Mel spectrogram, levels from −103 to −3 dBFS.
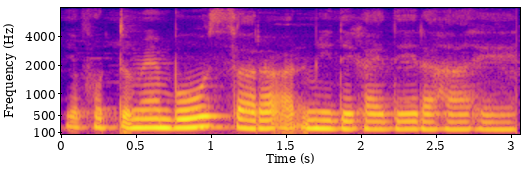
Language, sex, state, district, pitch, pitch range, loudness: Hindi, female, Arunachal Pradesh, Papum Pare, 190 Hz, 175-205 Hz, -14 LUFS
